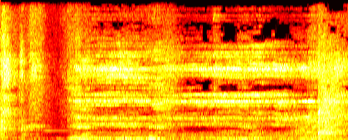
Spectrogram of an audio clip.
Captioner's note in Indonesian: berdehem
